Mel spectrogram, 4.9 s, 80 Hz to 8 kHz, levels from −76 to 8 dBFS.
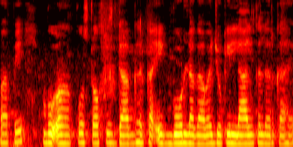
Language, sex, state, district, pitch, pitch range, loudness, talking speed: Hindi, female, Delhi, New Delhi, 175 Hz, 170-180 Hz, -18 LUFS, 220 wpm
